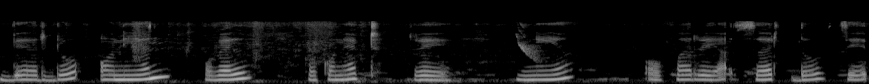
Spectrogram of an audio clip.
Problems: background sounds at intervals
